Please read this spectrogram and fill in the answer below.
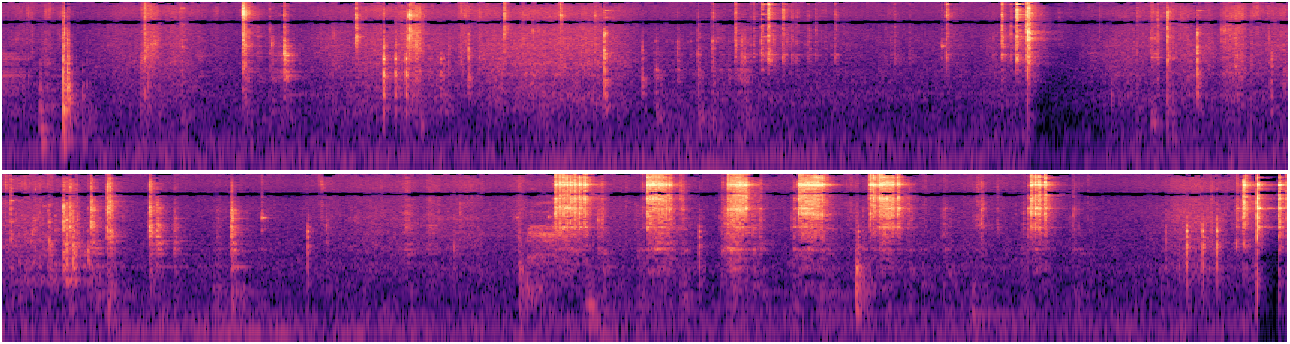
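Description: Socket ratchet clicking in short runs as the brake caliper's mounting bolt is backed out, with scattered metallic clicks and knocks; the densest run of clicks comes about twelve seconds in.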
